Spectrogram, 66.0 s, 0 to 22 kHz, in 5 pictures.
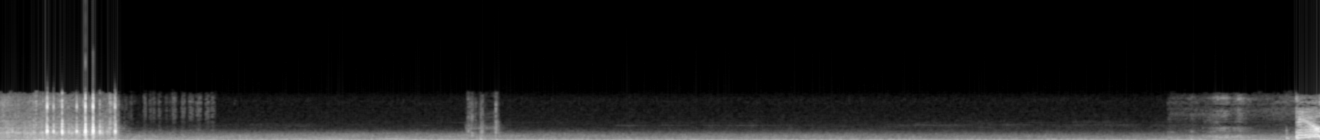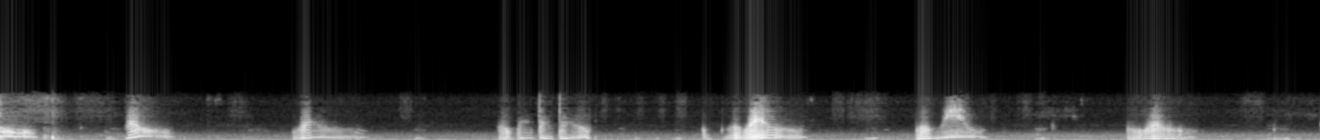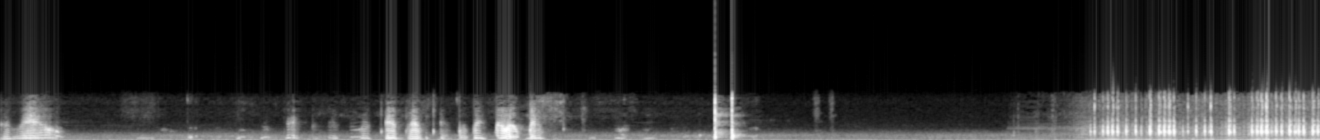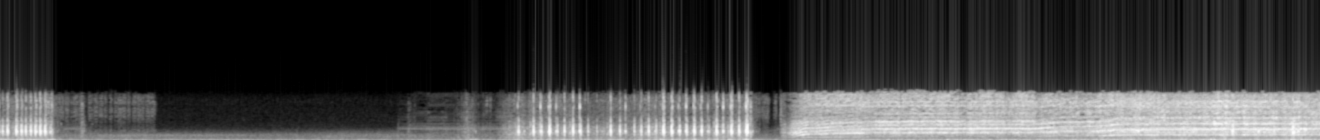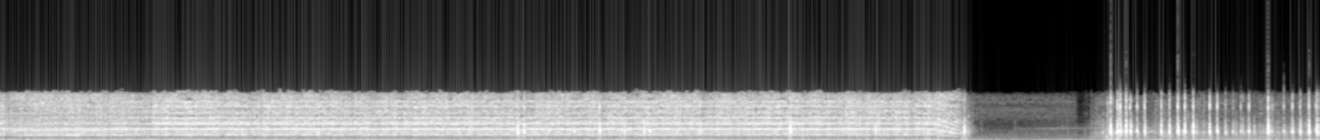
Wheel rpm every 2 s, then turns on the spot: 10, 0, 0, 0, 0, 0, 0, 0, 0, 0, 0, 0, 0, 0, 0, 0, 0, 0, 10, 20, 0, 0, 30, 40, 160, 210, 230, 230, 230, 230, 220, 50, 20.
0-2 36-40 44-46 64-66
